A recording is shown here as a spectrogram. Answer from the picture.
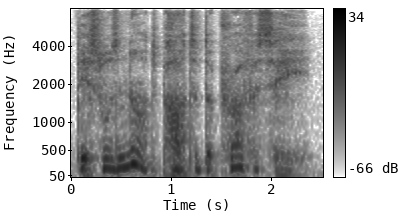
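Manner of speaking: slow, ominous whisper. Acted. A hidden voice warning Kaworu about the prophecy, in a slow whisper. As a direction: breathe the warning slowly.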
